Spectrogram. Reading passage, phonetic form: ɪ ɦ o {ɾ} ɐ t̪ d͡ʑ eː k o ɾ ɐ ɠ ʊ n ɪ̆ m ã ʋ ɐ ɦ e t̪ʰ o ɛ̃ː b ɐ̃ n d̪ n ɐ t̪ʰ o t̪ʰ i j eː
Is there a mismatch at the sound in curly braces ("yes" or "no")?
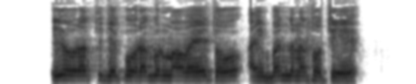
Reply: no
